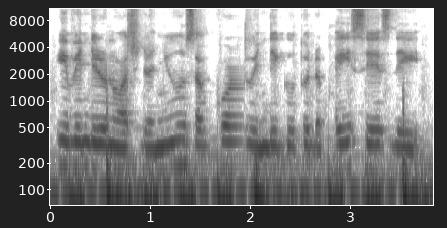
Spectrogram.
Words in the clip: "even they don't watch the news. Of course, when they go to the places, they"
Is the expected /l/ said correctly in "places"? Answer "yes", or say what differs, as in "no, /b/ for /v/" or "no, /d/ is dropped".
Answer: no, /l/ is dropped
